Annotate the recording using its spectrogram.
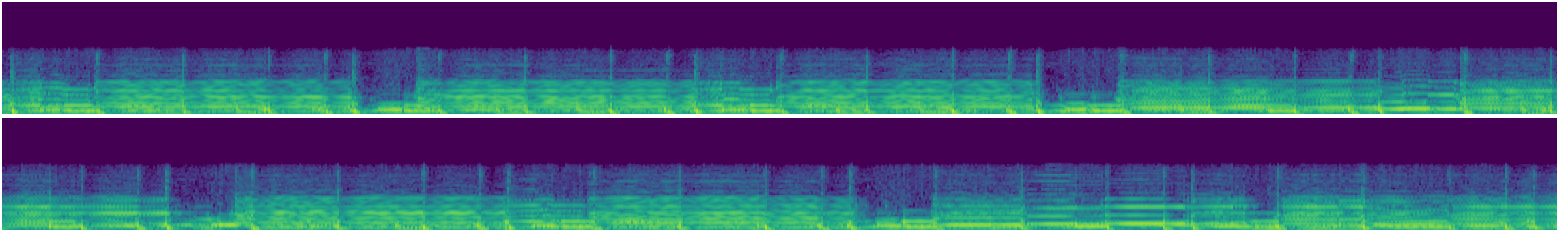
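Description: Slow rock blues backing track in A: a band accompaniment with sustained chords that change about every three and a half seconds, with no lead part, left open for a guitar to play over.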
